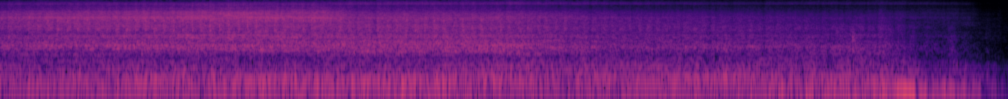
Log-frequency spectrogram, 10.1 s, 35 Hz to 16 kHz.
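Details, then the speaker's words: 1972 Ford F100 FE 360 V8 after tapping carb to free sticking needle and seat; smooth even idle, steady low rumble, no knocks, misses or hunting — normal idle after fix; engine leaks from somewhere. "dude that sounds awesome uh the needle and seat were getting stuck just a little bit I just took my wrench and tapped on the top a little bit now it's just fing like a kitten"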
